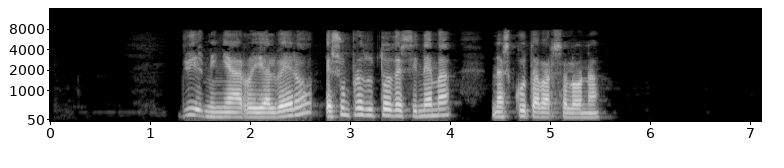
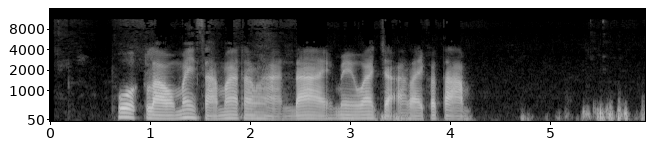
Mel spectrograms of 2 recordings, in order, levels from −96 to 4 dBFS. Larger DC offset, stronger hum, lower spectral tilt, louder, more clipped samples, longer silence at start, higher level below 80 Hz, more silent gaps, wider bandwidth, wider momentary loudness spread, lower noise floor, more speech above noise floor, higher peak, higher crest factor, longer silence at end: neither; neither; second, -5 dB/octave vs -8 dB/octave; first, -17 LUFS vs -23 LUFS; neither; first, 1.35 s vs 0.7 s; second, -62 dBFS vs -46 dBFS; neither; second, 8 kHz vs 11.5 kHz; second, 9 LU vs 13 LU; first, -90 dBFS vs -65 dBFS; first, 74 dB vs 42 dB; about the same, -2 dBFS vs -2 dBFS; second, 16 dB vs 22 dB; first, 1.6 s vs 0 s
